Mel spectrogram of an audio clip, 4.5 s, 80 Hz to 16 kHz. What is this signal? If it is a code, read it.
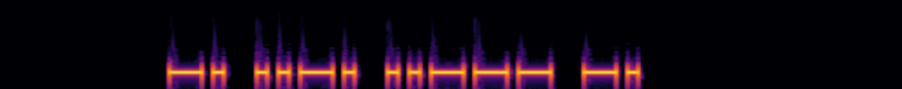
Morse code, heard as a keyed tone, about 22 wpm, 700 Hz. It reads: NF2N
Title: USA Call Signs - 4 Characters - Repeated 3x - 22wpm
